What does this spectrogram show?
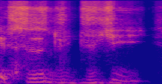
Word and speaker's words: syzygy: And the name is spelled, I'm going to spell it first, okay? Yes. SYZYGY.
